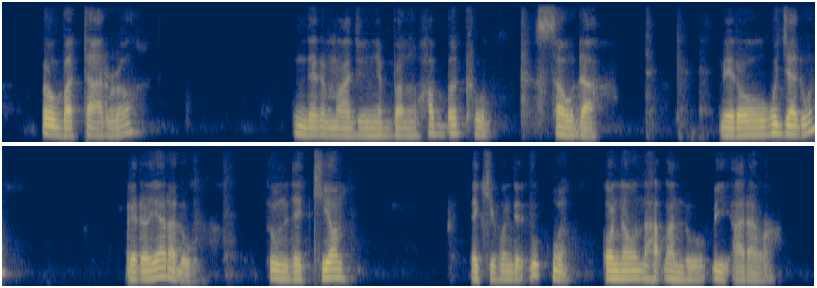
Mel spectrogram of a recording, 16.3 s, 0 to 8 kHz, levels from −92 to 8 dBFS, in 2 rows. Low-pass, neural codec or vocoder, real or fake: 7.2 kHz; codec, 16 kHz, 1.1 kbps, Voila-Tokenizer; fake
